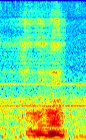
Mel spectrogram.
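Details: A drowsy female dog gives a single rasping snore lasting under a second, low and buzzy with a hissing edge, in a quiet room with a faint hum.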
